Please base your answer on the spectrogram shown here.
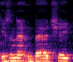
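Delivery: usual speaking voice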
